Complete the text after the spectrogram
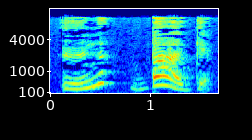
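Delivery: "bague" said slowly with a hard g; slow correct word. Shown as a demonstration. Teacher shows the right word to the class. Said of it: "On dit".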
